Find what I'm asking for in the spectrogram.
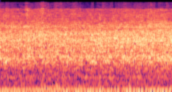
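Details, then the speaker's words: Mercedes Sprinter diesel van just after injector replacement and coding; low rumble with slightly uneven beat, lumpy rather than settled; always needed coaxing; rough idle. "about a lot about Lumpy but it's needed it's always needed coaxing"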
